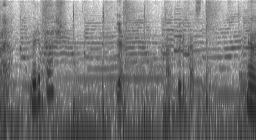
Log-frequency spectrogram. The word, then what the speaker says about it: Budapest: A Natasha fala com o Mason sobre Budapeste, e ele utiliza a pronúncia americana, mas ela corrige ele usando a pronúncia húngara, a pronúncia correta, né? Budapest? Yeah, Budapest.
